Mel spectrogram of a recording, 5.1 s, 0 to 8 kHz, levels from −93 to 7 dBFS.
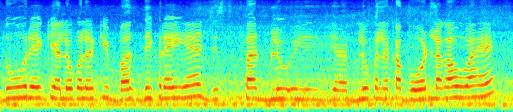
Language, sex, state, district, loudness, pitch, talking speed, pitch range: Hindi, female, Uttar Pradesh, Lucknow, -14 LUFS, 255 Hz, 220 wpm, 240-265 Hz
